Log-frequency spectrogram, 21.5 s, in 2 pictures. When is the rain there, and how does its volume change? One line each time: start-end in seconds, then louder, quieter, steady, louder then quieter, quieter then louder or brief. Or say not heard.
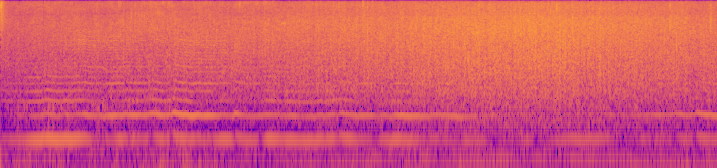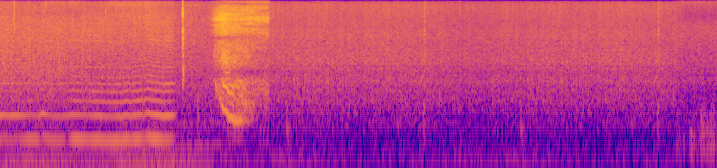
0.0-21.4 louder then quieter.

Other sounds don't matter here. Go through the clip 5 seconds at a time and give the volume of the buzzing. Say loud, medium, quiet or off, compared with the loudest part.
loud, medium, loud, off, off.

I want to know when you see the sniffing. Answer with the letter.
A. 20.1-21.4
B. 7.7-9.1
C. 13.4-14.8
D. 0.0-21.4
C.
